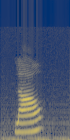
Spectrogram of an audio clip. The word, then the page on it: lao2: pinyin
